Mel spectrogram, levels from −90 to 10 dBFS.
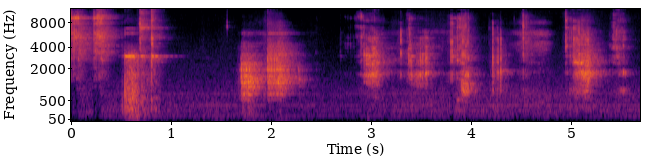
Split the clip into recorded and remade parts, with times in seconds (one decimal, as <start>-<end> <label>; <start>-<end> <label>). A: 0.0-2.0 remade; 2.0-3.2 recorded; 3.2-3.8 remade; 3.8-5.1 recorded; 5.1-5.7 remade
